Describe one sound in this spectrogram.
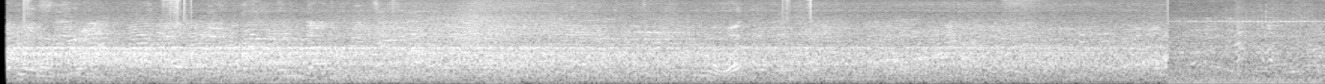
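A crowd of people talks and shouts outdoors.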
